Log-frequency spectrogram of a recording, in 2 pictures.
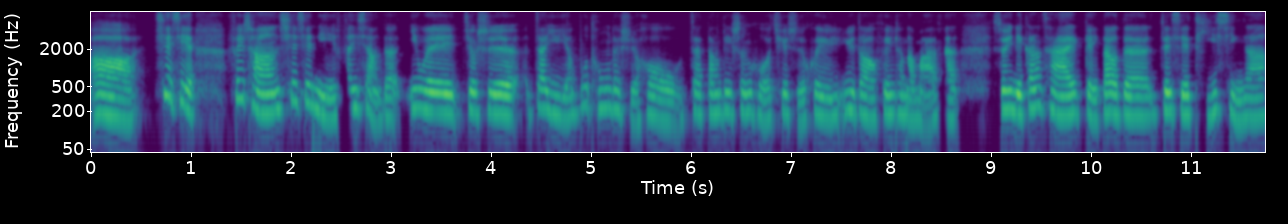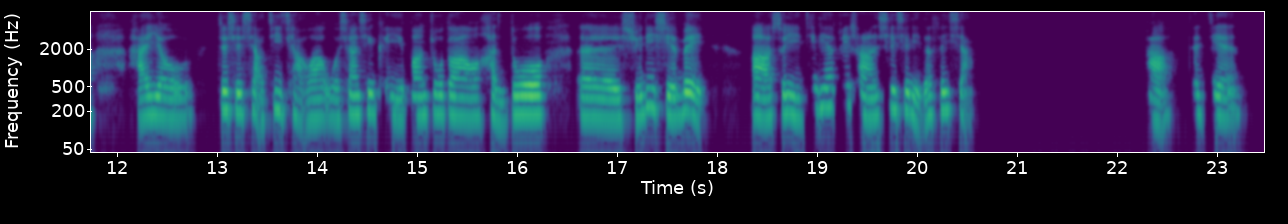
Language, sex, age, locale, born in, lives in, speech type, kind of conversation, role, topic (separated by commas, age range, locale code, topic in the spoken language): Chinese, female, 50-54, zh-CN, China, United States, conversation, podcast, host, 当你语言不太通时，你是怎么适应新文化的？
